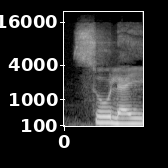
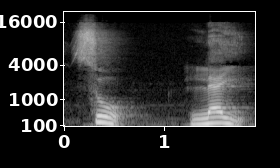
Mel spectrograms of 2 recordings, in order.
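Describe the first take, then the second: First: "সুলাই" said as one smooth word; joined word. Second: "সু" and "লাই" said as separate beats with a pause; syllables apart. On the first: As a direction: join the syllables into "সুলাই". ("সুলাই" একসাথে জুড়ে) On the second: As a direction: break "সু লাই" into two. ("সু" আর "লাই" আলাদা করে থেমে থেমে) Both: Shown as a demonstration. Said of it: "বানান ছাড়া ভেঙে ভেঙে পড়ব".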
